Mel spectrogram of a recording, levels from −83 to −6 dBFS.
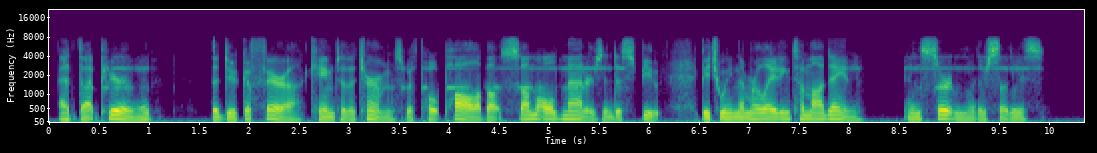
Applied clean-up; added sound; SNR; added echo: neural diffusion model UNIVERSE++.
